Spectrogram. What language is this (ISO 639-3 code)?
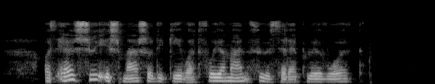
hun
